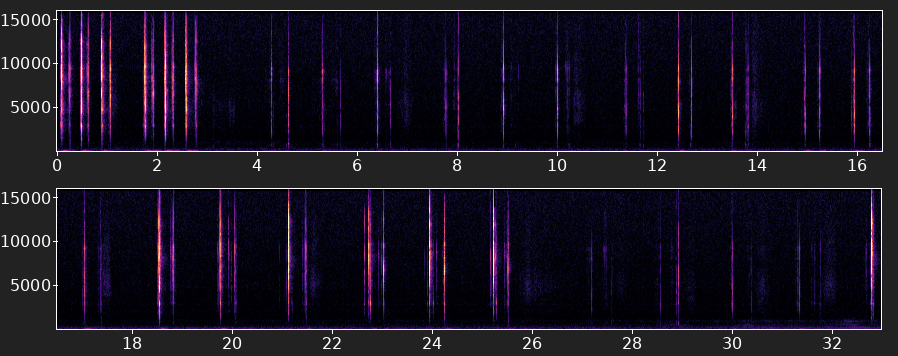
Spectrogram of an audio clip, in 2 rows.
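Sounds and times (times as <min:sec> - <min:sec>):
mechanical keyboard key clicks: 0:00.0 - 0:01.1, 0:01.7 - 0:02.9, 0:18.5 - 0:18.9, 0:22.6 - 0:23.1, 0:23.9 - 0:24.4, 0:25.2 - 0:25.6, 0:32.7 - 0:32.9.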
